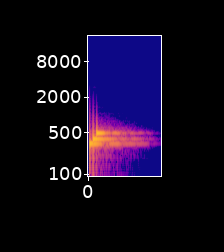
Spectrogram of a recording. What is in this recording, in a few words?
Message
